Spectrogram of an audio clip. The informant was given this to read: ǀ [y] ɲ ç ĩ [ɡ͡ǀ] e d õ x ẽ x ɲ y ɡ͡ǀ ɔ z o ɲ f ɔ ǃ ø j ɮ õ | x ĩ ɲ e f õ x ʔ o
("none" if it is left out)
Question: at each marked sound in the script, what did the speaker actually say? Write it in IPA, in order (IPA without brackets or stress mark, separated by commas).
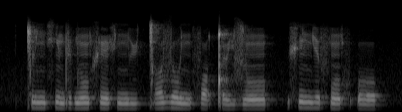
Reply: y, d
